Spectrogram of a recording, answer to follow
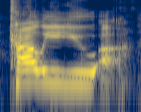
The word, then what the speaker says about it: Caligula: It's pronounced Caligula.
